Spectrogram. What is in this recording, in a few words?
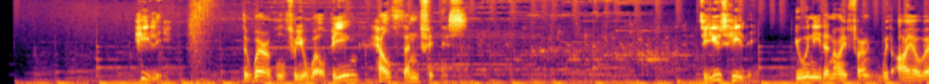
product app Instructional; Uplifting instructional for App Product; healy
